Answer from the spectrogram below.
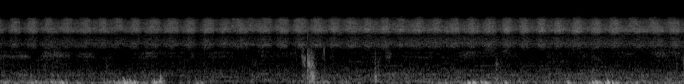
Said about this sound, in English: yeah, those are cicadas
